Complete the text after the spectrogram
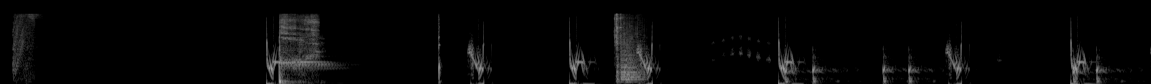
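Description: Short electronic menu sounds swoosh and click.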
